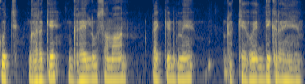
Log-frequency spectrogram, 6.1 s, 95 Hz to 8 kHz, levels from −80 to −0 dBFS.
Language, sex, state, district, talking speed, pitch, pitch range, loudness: Hindi, male, Uttar Pradesh, Saharanpur, 120 wpm, 125 Hz, 120-135 Hz, -17 LUFS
